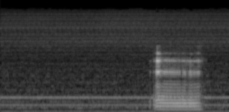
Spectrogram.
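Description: WAECO compressor-type parking air conditioner in a truck cab ceiling, its fans running with a steady hum while the compressor has not yet started. Near the end a man holds a drawn-out hesitation sound for about half a second.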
